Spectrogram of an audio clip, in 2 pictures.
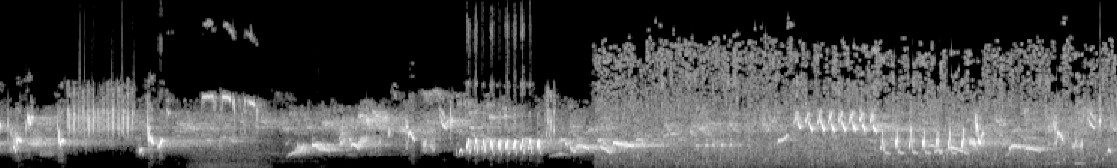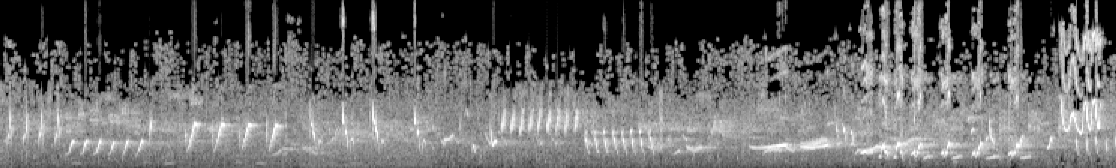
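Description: Songbirds singing: repeated chirps and fast trills of quick pitch sweeps, with a steady background hiss joining about a third of the way in.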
